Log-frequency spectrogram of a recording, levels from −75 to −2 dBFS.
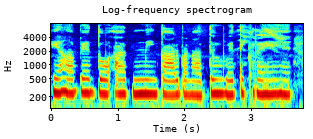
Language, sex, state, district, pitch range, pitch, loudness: Hindi, female, Uttar Pradesh, Lucknow, 230-245 Hz, 235 Hz, -13 LUFS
